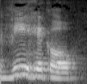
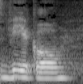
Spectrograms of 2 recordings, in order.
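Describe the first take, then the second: First: An H sound is pronounced in the middle. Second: No H sound is pronounced in the middle. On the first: The speaker calls it wrong. "Looks like vehicle" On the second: The speaker calls it right. "you can kind of pop up the H, but really it's vehicle"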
